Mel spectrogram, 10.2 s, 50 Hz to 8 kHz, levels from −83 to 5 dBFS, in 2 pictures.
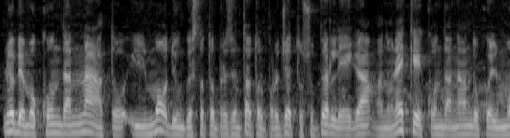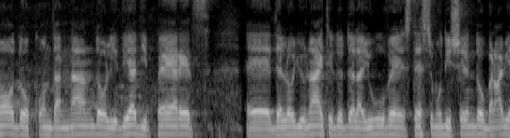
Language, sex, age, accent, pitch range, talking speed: Italian, male, 40-59, native, 110-130 Hz, 195 wpm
